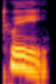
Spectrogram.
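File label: "tui4", Mandarin Chinese; Cours de Chinois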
